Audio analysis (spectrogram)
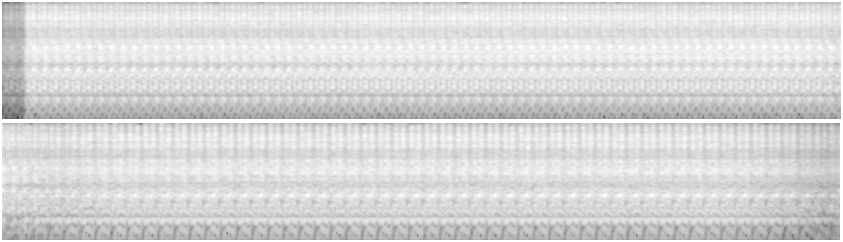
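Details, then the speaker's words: Stuart triple expansion model steam engine running on the high pressure cylinder only, valve gear moved to reverse: quick, lumpy chuff near two beats a second with uneven pulses; the eccentric setting is a compromise for both directions and won't run right in reverse. "to attempt to make the engine run in reverse that is impossible it just doesn't feel right"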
